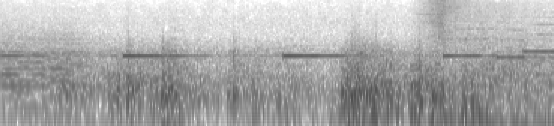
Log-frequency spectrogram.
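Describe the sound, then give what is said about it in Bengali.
Rolling thunder with rain, used as a sound effect in a horror story drama set on a desolate open plain, forms a loud, continuous low rumble that swells a few times, with a faint steady tone in places. “এই ধুধু প্রান্তরে এই শব্দ বিদ্যুৎ চমকানোর শব্দের সাথে মিশে এক ভীষণ পরিবেশ তৈরি করল।”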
